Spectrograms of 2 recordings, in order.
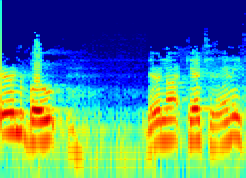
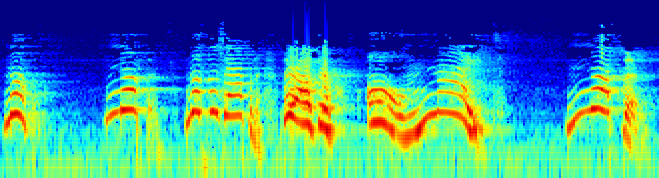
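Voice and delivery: drawn-out, much higher mock lament; weary fishermen; 4 dB louder, slower than usual. Preacher voicing fishermen's empty nets, high mock lament. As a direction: moan it like a fruitless night. Fishermen catching nothing all night.

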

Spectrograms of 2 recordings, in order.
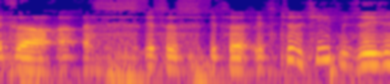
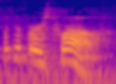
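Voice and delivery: usual speaking voice

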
